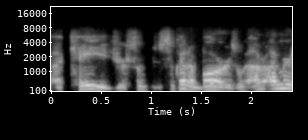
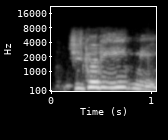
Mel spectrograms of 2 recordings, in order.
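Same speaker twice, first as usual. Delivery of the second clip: put-on boy's scream, higher and louder; 8 semitones higher, 6 dB louder than usual. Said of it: "kid screams again".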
